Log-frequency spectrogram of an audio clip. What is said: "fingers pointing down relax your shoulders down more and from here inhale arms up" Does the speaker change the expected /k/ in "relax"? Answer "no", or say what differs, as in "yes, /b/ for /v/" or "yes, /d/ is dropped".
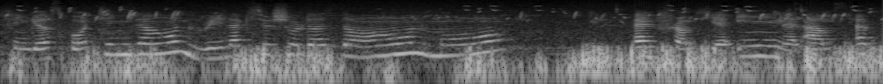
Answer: no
